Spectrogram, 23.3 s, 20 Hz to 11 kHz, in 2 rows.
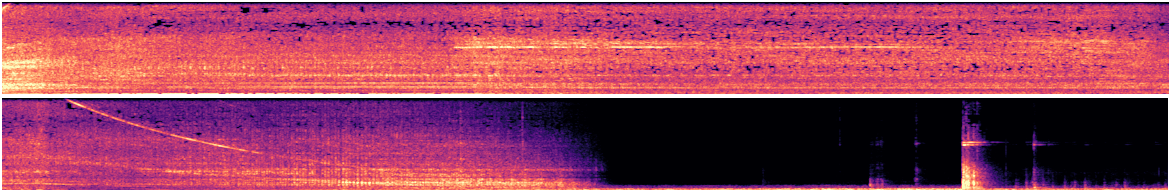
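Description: A Parkside PMTS 180 A1 metal cut-off saw, a 1280 W motor driving a 180 mm abrasive disc, starts with a high whine and runs, grinding, for about twelve seconds. It is then switched off and the disc winds down, its whine falling steadily over about five seconds. A single sharp clack comes near the end.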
